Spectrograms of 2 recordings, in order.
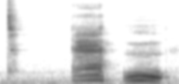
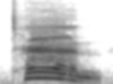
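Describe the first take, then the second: First: "t" and "an" said apart; segmented sounds. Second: "tan" as one loud blended word. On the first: Teacher sounds out the word for students. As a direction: sound out "t" then "an". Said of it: "make the word". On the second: Teacher blends the sounds for the class. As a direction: blend "tan" together, firmly. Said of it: "One word". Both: Shown as a demonstration.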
